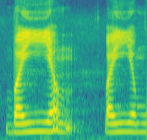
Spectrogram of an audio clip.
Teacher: முதல் எழுத்து வையம் அப்படின்னு ஒலிக்கும் போது 1.5 மாத்திரை. 2 மாத்திரை இருந்தால் அரை மாத்திரை குறைஞ்சி 1.5 மாத்திரையாக வந்து ஒலிக்கும். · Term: ஐகார குருகம்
